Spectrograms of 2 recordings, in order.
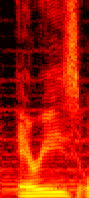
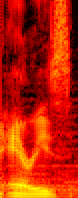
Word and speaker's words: Aerith: and Ares, well, it's spelled Aerith, in Ares, it depends on the Japanese translation or the American translation.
